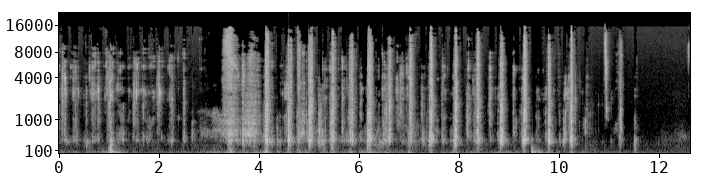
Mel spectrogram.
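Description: Close-miked chewing and biting of food: quick crisp, wet mouth clicks and crunches, several a second, with a longer noisy burst a little over three seconds in. The chewing thins out and goes quieter near the end.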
